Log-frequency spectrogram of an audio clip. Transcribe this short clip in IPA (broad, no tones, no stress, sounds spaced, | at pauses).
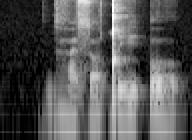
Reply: ɡʱ a s ɔ ǃ i ʔ o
